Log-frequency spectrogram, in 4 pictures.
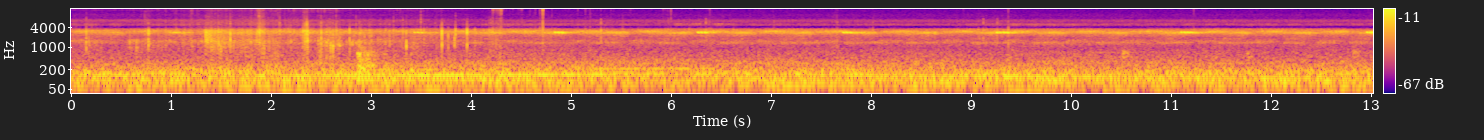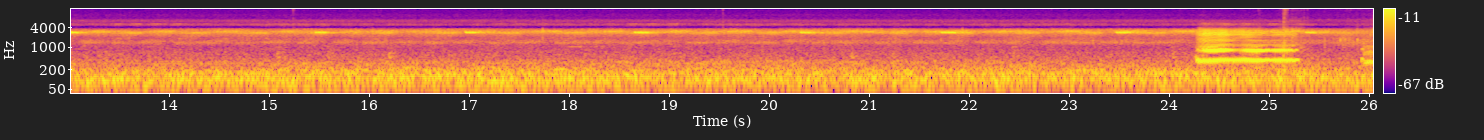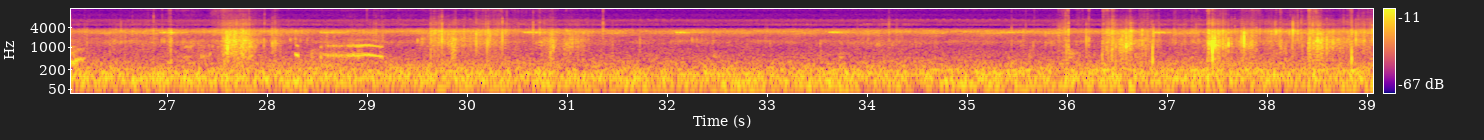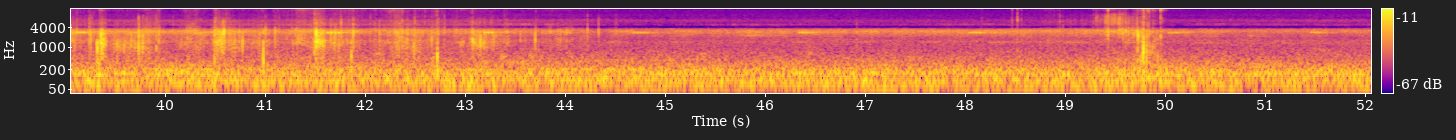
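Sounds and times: night insects chirring: 0.0s - 52.0s
animal call: 24.2s - 26.2s, 27.0s - 29.2s.

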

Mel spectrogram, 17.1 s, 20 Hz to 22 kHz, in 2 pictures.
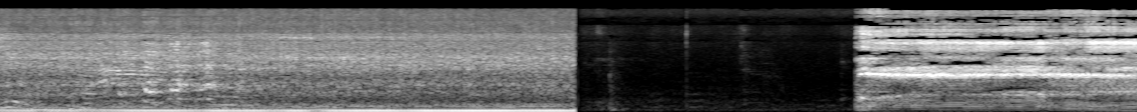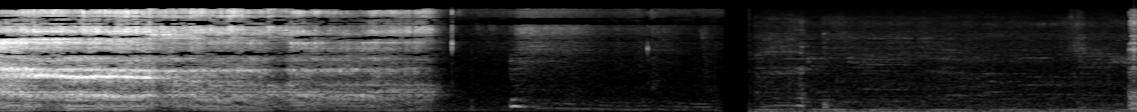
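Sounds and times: woman burping: 6.4s - 11.9s.

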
